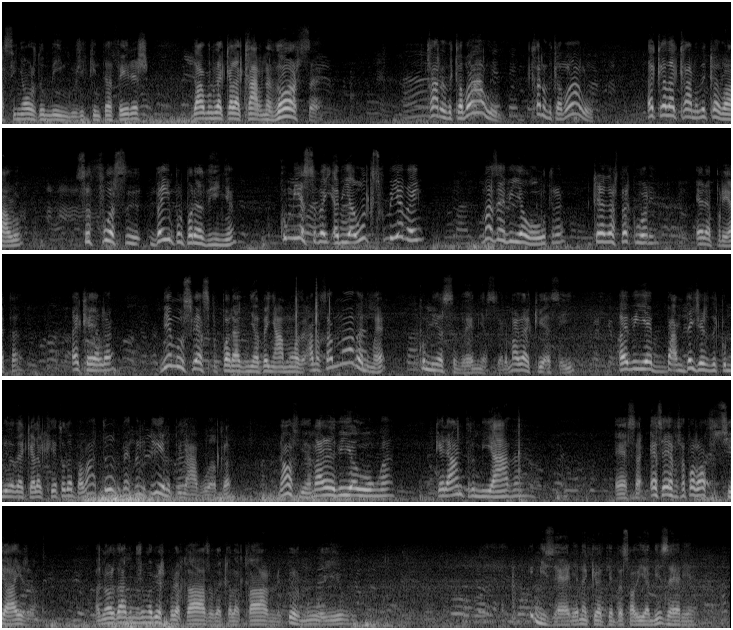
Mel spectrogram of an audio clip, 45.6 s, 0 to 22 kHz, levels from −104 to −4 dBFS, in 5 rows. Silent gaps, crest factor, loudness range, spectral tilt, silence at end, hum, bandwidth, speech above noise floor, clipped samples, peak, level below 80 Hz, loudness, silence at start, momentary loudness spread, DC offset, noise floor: none; 18 dB; 5 LU; -8 dB/octave; 0 s; none; 10 kHz; 27 dB; under 0.1%; -26 dBFS; -58 dBFS; -44 LUFS; 0 s; 17 LU; under 0.1%; -70 dBFS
